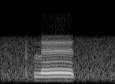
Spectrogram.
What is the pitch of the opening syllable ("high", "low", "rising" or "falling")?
falling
